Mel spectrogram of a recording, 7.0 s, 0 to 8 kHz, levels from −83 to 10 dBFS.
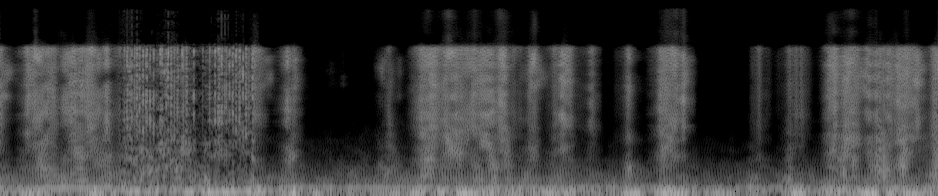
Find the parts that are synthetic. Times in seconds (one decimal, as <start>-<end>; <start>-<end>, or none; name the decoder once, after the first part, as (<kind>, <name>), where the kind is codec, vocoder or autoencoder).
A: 0.0-0.9 (vocoder, Vocos); 1.9-7.0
